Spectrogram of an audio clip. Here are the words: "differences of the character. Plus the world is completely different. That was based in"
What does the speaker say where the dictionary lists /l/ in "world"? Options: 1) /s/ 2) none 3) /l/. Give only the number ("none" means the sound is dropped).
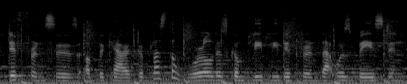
3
